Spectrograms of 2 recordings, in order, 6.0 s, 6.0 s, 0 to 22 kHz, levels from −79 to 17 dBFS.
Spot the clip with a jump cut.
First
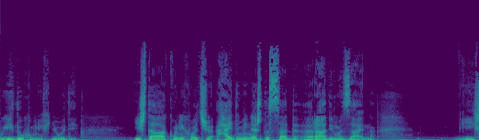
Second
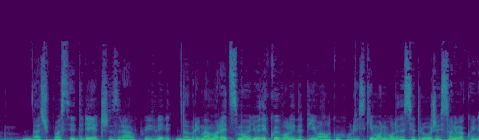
second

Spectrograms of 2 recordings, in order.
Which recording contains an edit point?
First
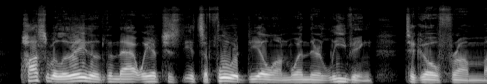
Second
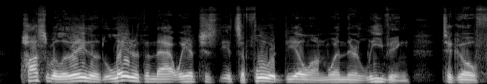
first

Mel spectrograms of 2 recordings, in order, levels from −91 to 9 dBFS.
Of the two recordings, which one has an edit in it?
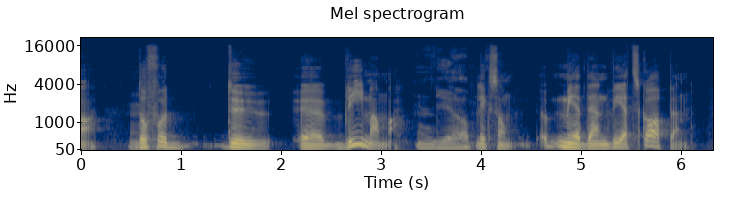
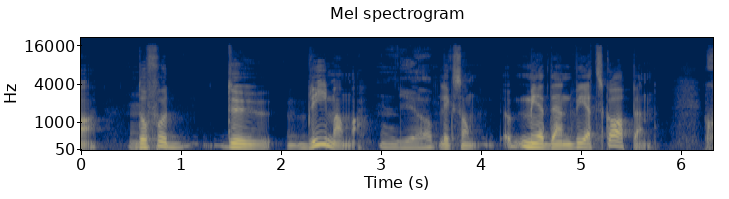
second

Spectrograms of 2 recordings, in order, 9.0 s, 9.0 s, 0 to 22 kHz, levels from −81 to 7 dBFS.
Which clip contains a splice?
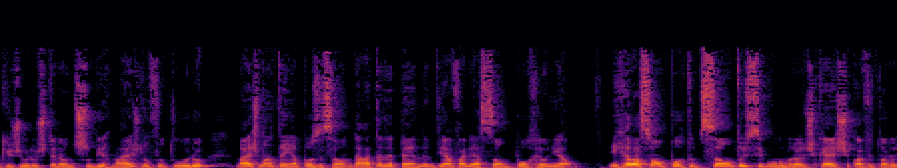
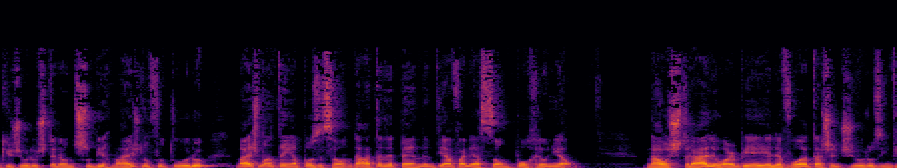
first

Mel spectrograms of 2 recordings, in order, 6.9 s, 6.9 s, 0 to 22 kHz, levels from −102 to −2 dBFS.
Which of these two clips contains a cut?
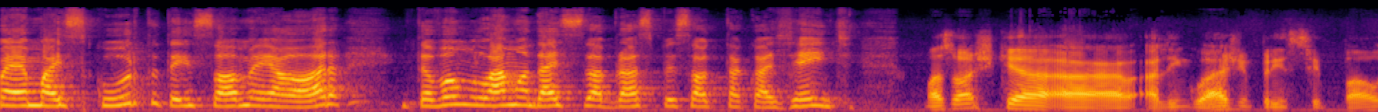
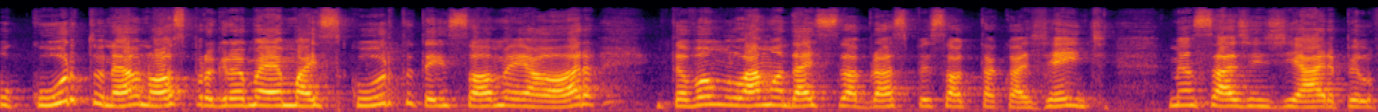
first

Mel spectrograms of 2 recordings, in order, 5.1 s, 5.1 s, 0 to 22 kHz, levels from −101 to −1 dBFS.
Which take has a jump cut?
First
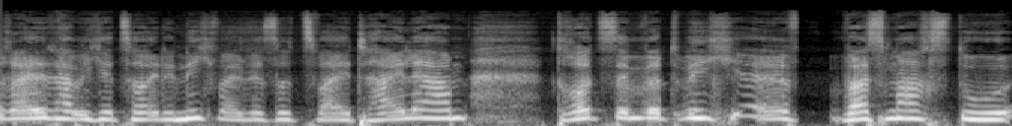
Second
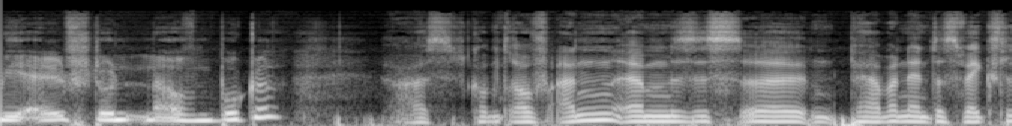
first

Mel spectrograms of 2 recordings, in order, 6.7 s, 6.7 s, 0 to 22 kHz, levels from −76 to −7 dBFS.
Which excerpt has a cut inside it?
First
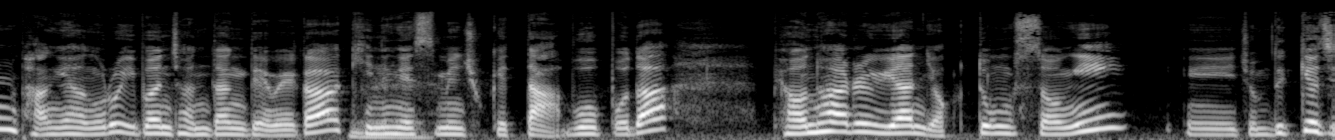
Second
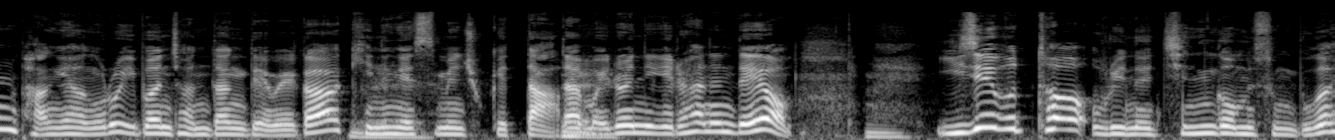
second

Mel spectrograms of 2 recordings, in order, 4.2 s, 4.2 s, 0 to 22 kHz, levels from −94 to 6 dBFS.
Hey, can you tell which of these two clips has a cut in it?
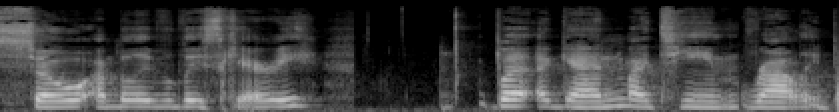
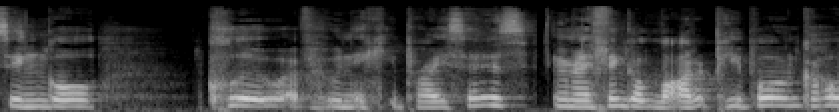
second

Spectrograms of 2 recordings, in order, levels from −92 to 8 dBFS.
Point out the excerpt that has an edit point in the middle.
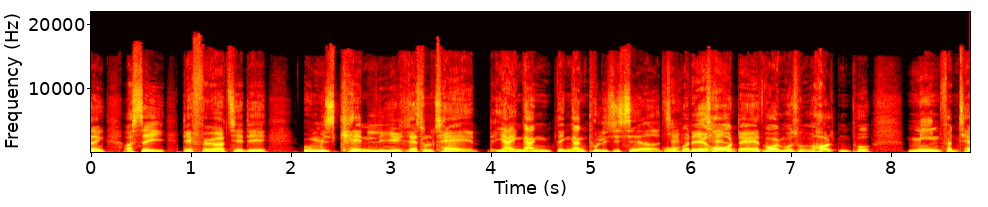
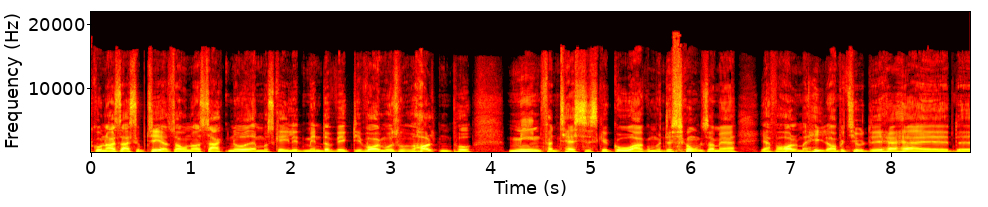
first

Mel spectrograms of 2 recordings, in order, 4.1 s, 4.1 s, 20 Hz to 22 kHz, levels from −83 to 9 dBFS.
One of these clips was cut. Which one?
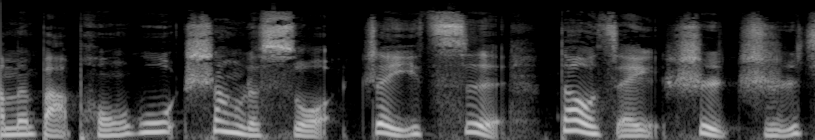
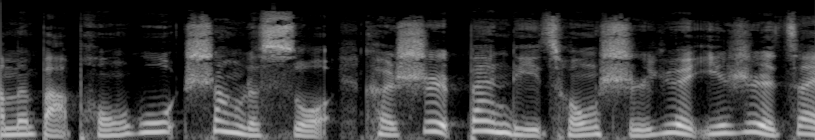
second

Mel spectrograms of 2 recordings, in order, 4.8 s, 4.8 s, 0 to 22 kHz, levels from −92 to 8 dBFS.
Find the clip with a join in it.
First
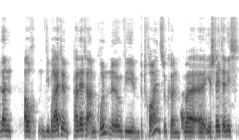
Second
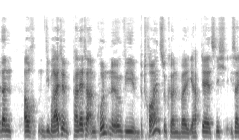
first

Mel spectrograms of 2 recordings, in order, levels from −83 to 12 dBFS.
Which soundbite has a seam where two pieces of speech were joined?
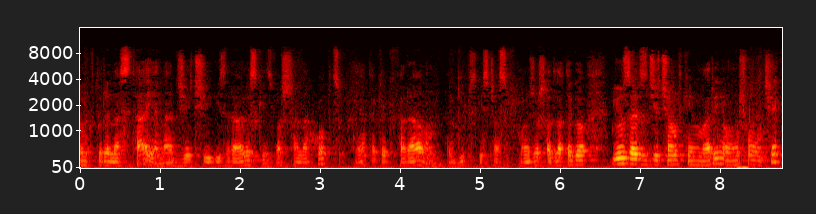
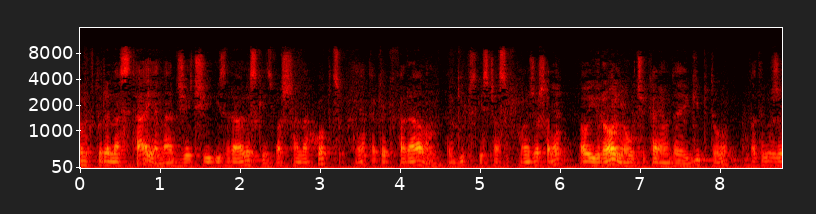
second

